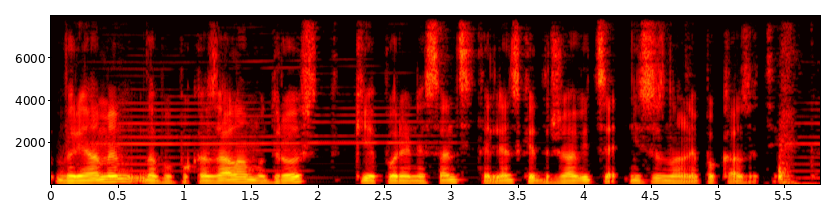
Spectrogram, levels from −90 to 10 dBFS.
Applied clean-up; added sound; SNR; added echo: classical method spectral subtraction.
